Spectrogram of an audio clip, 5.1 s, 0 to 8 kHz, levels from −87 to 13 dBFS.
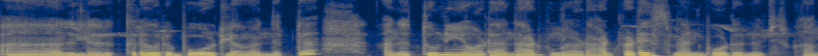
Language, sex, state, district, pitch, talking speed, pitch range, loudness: Tamil, female, Tamil Nadu, Nilgiris, 220 Hz, 175 wpm, 210-235 Hz, -17 LUFS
